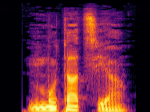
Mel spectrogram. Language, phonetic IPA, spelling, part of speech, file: Polish, [muˈtat͡sʲja], mutacja, noun, Pl-mutacja.ogg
